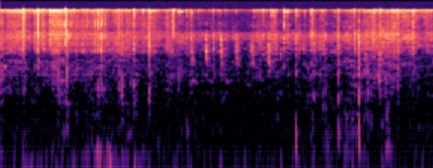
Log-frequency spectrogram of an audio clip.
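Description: Faint, irregular crunching and rustling: a donkey munching and pulling at dry grass and straw.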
